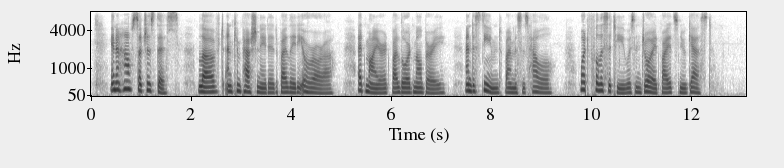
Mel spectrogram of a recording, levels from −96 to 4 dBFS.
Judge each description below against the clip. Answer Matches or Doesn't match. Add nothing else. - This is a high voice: Doesn't match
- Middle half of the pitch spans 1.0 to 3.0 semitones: Doesn't match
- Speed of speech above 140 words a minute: Doesn't match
